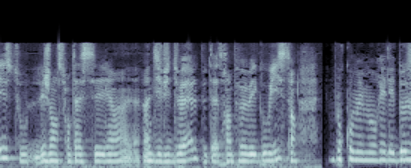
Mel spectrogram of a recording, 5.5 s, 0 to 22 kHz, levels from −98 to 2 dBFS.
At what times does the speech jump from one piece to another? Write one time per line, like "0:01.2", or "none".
0:04.3

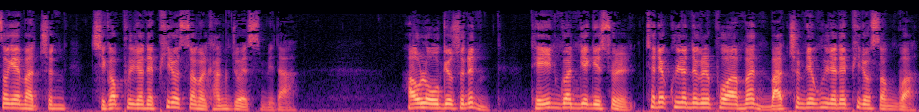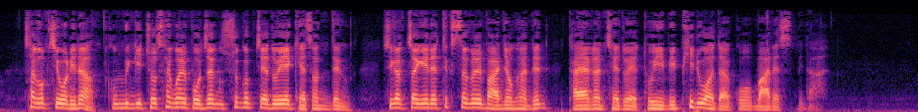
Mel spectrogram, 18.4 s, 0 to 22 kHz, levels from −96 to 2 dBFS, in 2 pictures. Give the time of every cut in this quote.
0:06.4

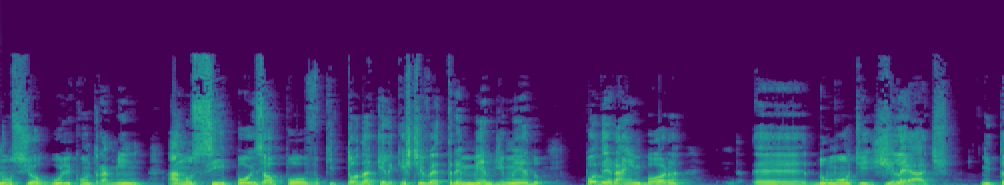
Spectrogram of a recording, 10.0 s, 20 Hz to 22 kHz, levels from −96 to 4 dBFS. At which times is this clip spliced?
0:01.6

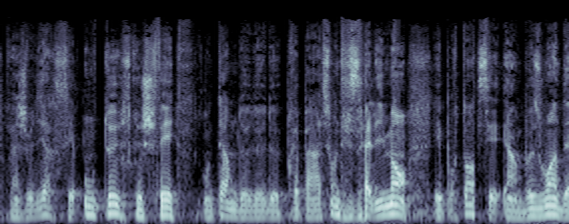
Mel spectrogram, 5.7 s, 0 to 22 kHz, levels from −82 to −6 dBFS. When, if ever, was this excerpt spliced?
0:04.7

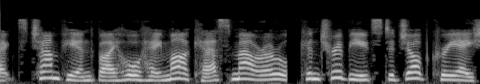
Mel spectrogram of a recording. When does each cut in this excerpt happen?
0:02.9

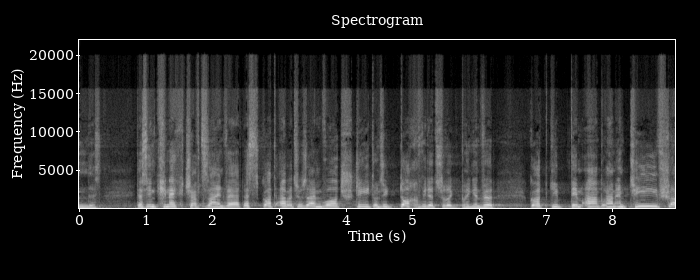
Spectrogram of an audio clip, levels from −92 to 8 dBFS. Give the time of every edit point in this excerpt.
0:02.4

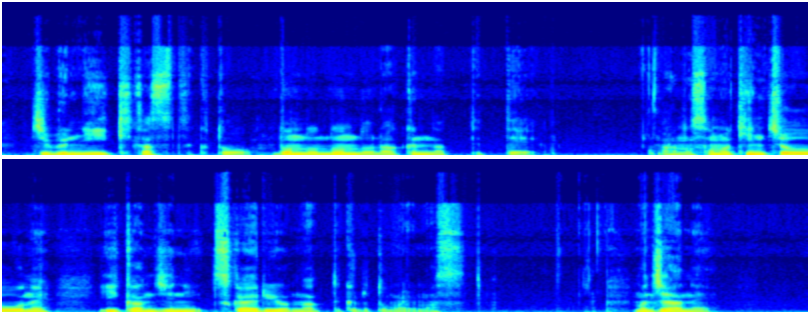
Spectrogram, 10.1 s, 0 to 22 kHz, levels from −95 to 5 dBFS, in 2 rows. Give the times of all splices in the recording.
0:08.9

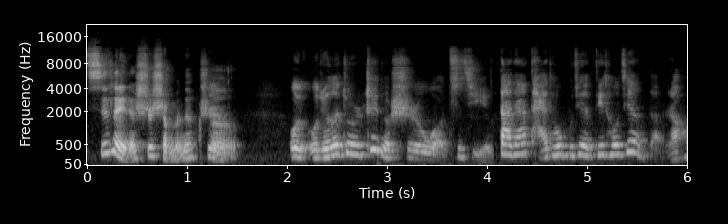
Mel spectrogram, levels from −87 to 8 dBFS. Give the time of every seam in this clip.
0:01.1
0:04.1

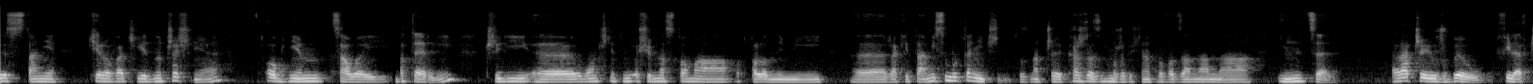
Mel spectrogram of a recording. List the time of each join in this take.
0:13.8

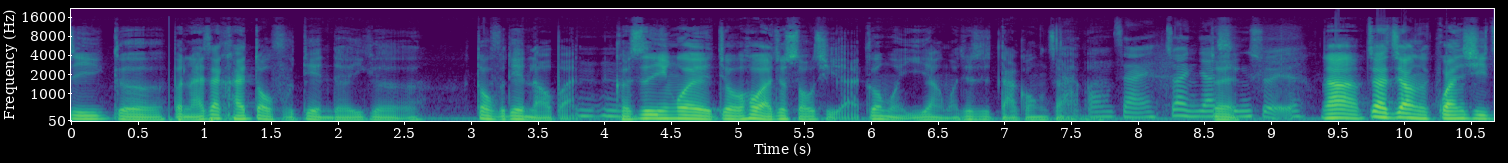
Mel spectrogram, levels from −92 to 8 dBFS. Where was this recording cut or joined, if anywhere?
none

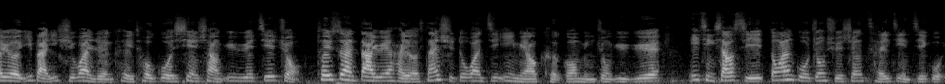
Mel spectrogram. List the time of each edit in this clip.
0:07.6

